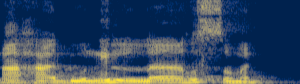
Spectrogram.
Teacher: Kata Allahnya dibaca tarkik karena sebelumnya kasroh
